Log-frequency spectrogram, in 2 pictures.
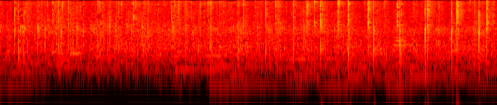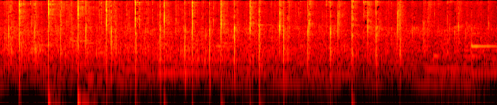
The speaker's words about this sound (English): Stand to your feet. And clap your hands.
